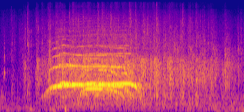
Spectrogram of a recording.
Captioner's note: audience applauding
